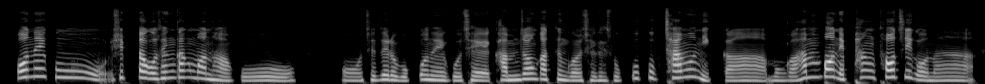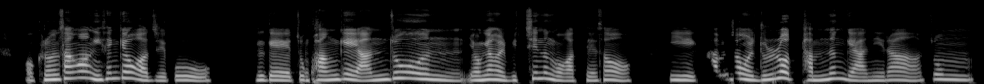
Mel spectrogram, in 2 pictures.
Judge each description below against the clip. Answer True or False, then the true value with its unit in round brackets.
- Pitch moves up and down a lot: True (6.4 semitones)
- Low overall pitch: False (205 Hz)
